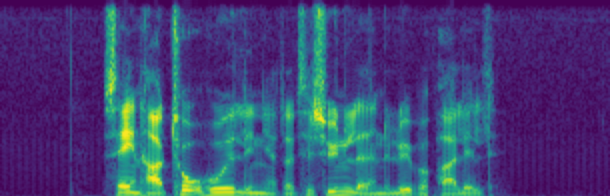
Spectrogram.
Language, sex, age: Danish, male, 24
